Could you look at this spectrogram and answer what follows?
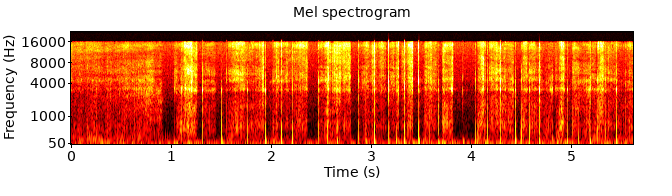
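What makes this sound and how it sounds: Long pink nails scratch and tap the surface and rim of a thick, palm-sized round cork coaster block held close to the mic. A low, soft scratching bed is broken by a quick run of short, dull taps with very little ring.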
